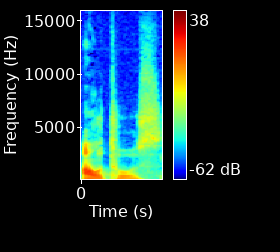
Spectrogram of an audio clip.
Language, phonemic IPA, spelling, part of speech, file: German, /ˈaʊ̯toːs/, Autos, noun, De-Autos.ogg
- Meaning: 1. genitive singular of Auto 2. plural of Auto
